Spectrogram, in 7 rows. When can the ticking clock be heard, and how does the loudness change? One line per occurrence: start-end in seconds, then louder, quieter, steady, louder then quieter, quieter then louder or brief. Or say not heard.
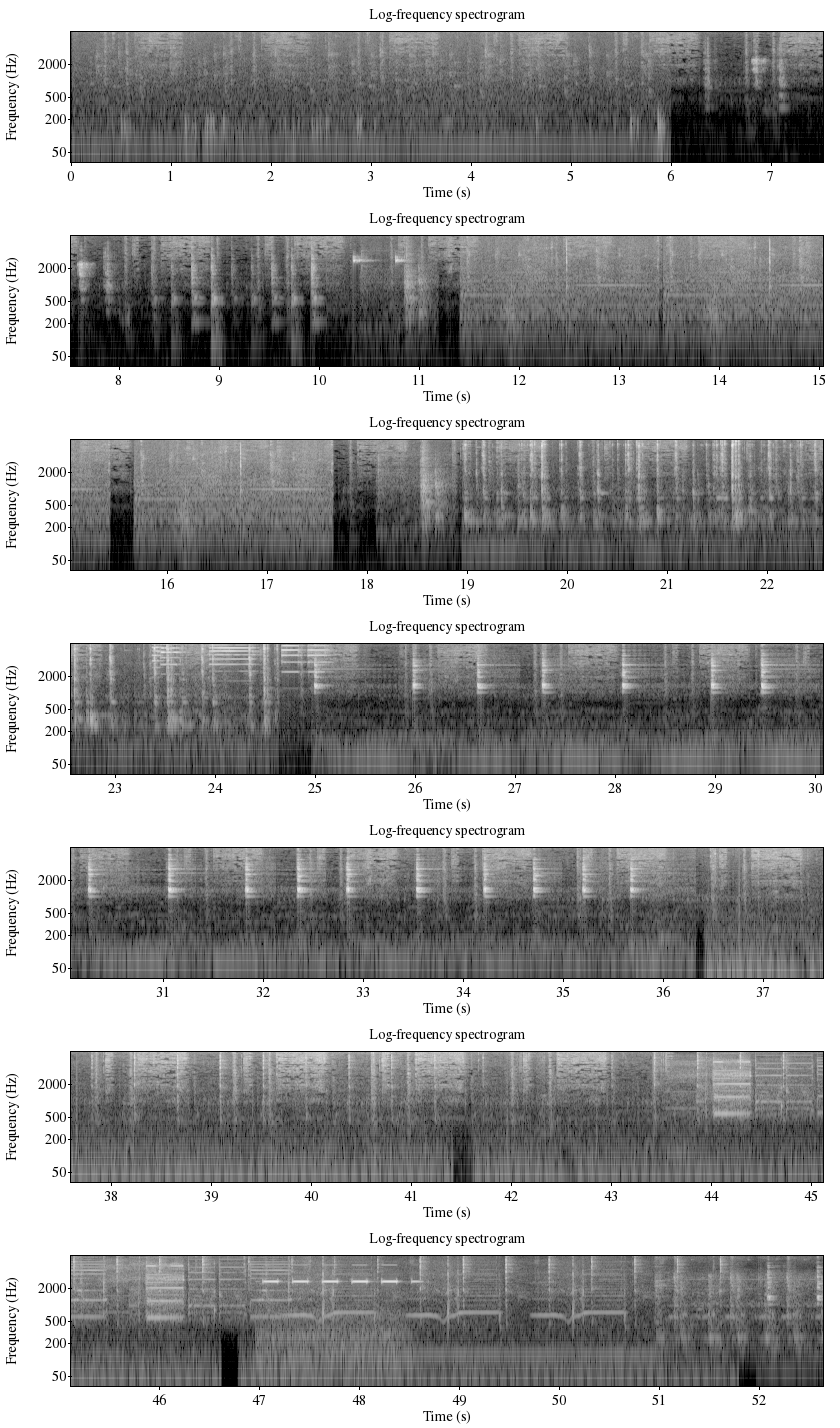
0.0-52.6 louder then quieter.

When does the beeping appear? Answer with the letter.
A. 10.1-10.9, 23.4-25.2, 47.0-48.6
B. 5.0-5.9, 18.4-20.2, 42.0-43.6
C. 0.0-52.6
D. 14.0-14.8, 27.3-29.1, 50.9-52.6
A.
